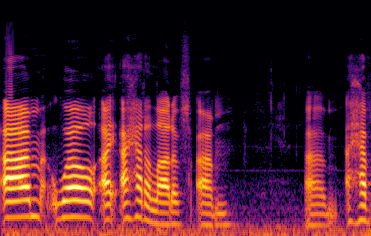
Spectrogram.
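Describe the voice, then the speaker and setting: The voice has an American accent and very wide pitch swings at a moderate pace. The recording is very clean, with a silent background. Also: woman. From Miami Beach, Florida, Haitian family. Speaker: stage actress. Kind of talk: interview. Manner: halting, many fillers.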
